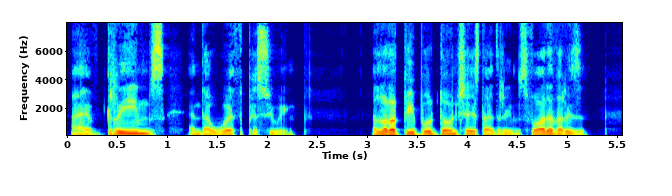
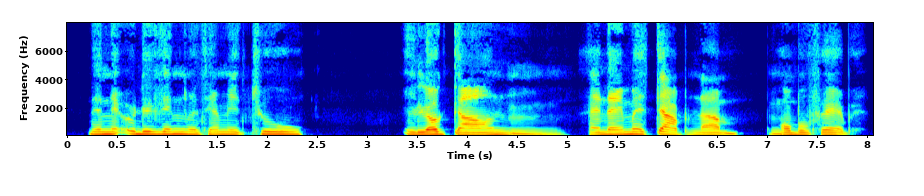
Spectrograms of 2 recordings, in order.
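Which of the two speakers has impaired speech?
The second: cerebral palsy; present from birth, slight, later car accident; speech and walking affected after car accident.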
